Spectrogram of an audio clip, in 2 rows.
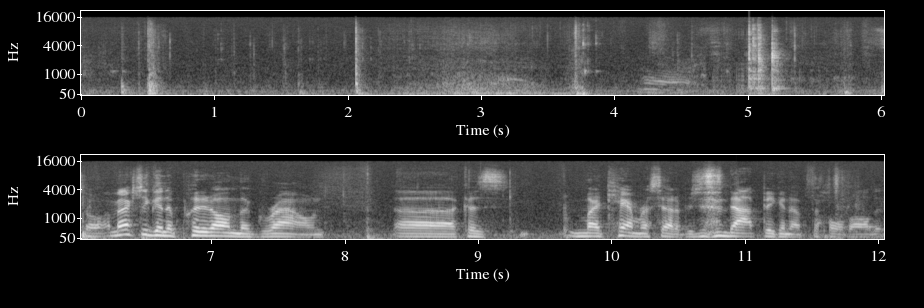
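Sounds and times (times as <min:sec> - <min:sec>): cardboard scraping and rustling: 0:02.1 - 0:06.2.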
